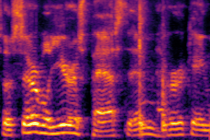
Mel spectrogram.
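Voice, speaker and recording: The voice belongs to a man. A somewhat breathy quality runs through it. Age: 80s+. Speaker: curtain wall consultant. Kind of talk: podcast interview. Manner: halting.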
